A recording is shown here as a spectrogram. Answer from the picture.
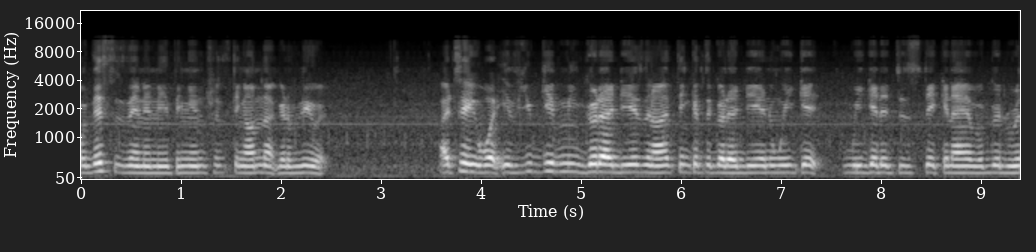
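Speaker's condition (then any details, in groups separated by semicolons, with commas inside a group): Cerebral palsy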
